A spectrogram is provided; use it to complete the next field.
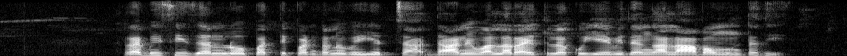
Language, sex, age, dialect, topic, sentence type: Telugu, male, 31-35, Telangana, agriculture, question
